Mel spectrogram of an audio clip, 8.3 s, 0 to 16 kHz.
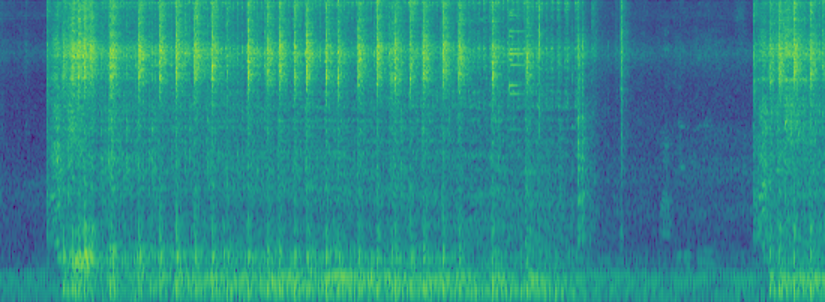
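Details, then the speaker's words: Yamaha V80 two-stroke after repairing a dead electric starter (loose magnet, worn armature brushes, leaking seal): starter spins the engine briskly, it catches into a busy two-stroke burble, then pauses and starts cleanly again; starter working normally. "Jos, mantap teman-teman. Udah berhasil dari starternya yang remuk ya."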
